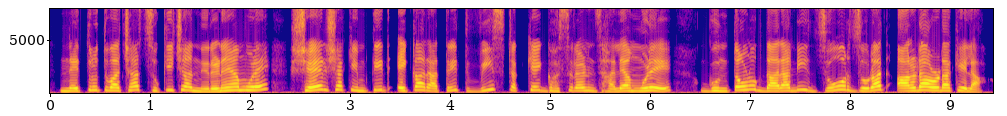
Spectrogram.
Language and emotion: Marathi, angry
